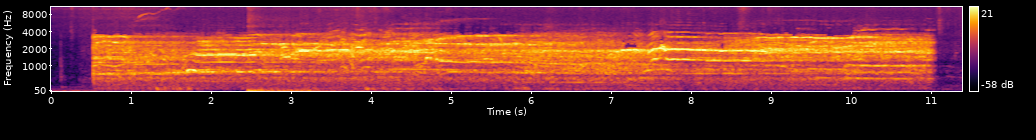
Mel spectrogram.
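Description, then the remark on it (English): A dense, continuous chorus of many voices, people locked in their homes at night in Shanghai, starving and screaming and wailing for help at once, overlapping into a steady echoing din for about ten seconds, with no single voice standing out. “That is the sound of over 25 million people locked in their homes and starving and screaming for help.”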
